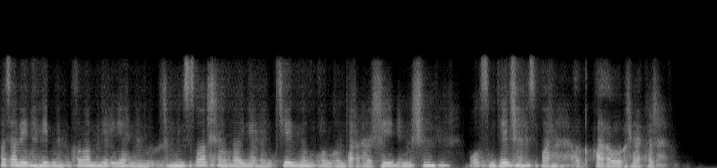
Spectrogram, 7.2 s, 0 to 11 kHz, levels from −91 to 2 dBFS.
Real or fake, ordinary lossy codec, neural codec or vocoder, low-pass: fake; none; codec, 16 kHz, 0.5 kbps, FreqCodec, smaller model; 7.2 kHz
